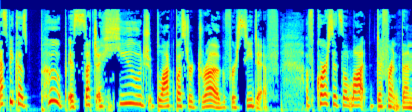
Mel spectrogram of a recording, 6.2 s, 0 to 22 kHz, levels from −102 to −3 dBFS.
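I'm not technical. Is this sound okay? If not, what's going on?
Yes, no faults heard.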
